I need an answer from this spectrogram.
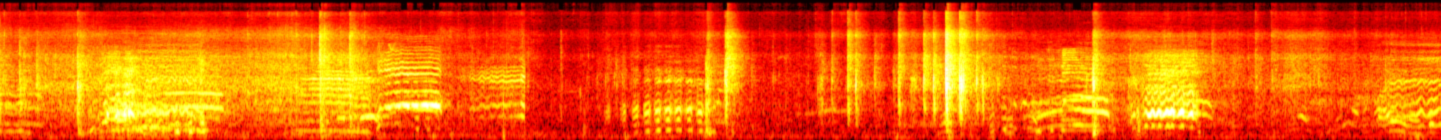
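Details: Goats bleating repeatedly, with quavering, nasal bleats about every two seconds and short pauses between them, some overlapping, with clicks and knocks in the background.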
